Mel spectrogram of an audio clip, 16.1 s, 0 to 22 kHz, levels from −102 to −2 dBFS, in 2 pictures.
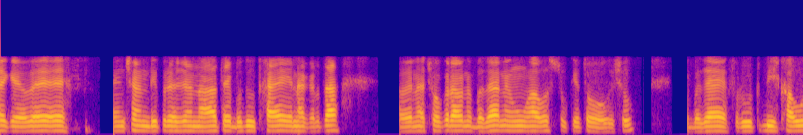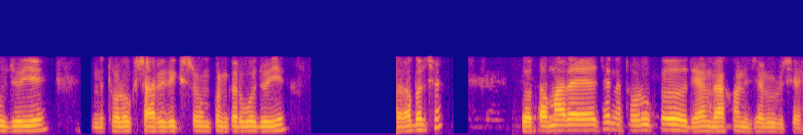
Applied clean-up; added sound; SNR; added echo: none; none; none; none.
